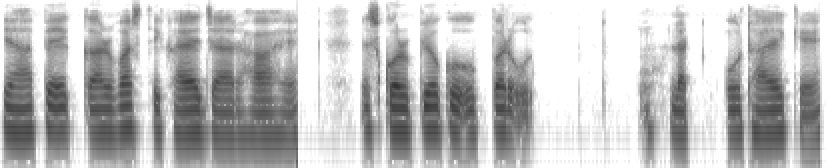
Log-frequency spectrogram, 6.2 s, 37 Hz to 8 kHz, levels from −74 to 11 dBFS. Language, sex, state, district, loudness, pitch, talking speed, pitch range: Hindi, male, Arunachal Pradesh, Lower Dibang Valley, -18 LUFS, 120 Hz, 145 wpm, 115-130 Hz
